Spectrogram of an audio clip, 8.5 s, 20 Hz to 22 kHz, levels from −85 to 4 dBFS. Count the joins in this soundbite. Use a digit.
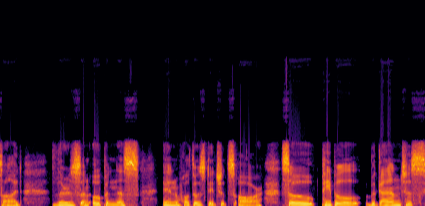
2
